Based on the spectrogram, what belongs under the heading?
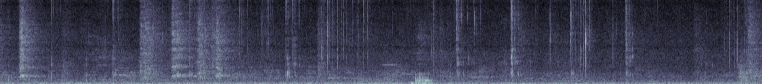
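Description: Close-up chewing and crunching of fried catfish, with scattered small crackling clicks as the fried fish is pulled apart by hand.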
